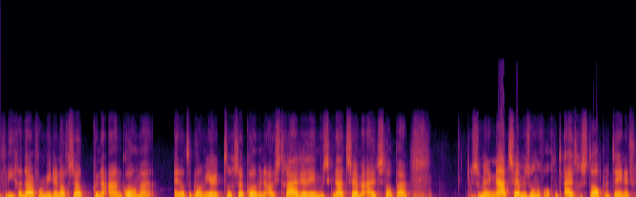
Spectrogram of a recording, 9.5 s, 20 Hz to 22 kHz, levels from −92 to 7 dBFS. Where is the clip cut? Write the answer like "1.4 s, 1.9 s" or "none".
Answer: none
